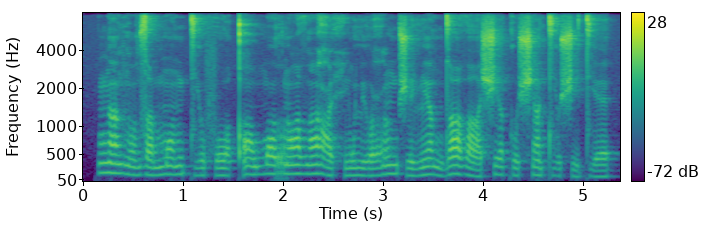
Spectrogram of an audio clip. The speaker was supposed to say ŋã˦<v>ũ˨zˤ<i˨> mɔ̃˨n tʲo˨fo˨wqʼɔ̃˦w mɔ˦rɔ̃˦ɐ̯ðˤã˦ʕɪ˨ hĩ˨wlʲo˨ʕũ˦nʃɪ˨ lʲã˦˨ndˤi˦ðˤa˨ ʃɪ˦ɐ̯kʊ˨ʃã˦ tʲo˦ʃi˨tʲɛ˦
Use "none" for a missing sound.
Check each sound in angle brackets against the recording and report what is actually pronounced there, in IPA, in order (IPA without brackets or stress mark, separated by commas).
v, i˨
